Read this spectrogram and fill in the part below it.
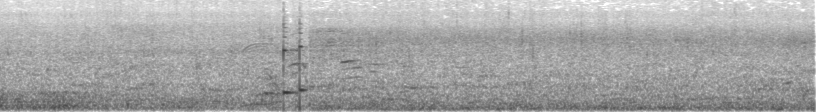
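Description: People wade through deep water, splashing.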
